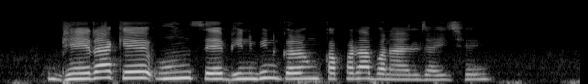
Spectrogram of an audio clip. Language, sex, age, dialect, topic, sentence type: Magahi, female, 25-30, Western, agriculture, statement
